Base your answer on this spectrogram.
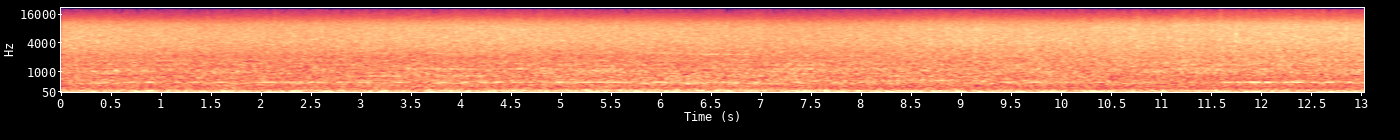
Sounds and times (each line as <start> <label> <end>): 0.0 wind 13.0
